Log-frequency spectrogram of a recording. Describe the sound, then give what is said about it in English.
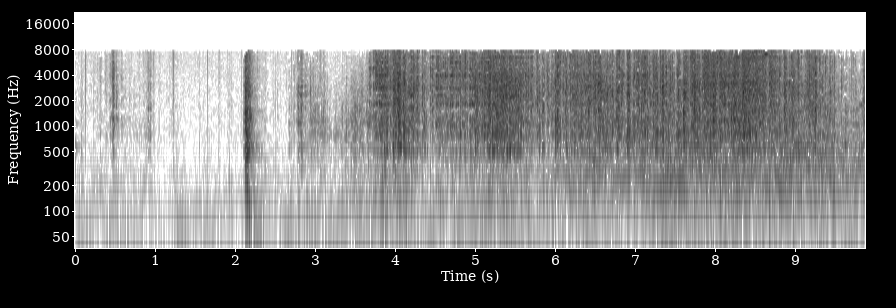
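Coins drop into a peanut vending machine: a couple of sharp metallic clinks, then a long, steady clattering rattle that stays loud to the end, with no talking. “Can I get at that peanut machine?”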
